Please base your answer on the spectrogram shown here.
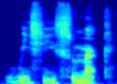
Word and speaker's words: Rishi Sunak: Let me pronounce his name. It's impossible to remember that guy's name. It's actually impossible. It is Rishi Sunak.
